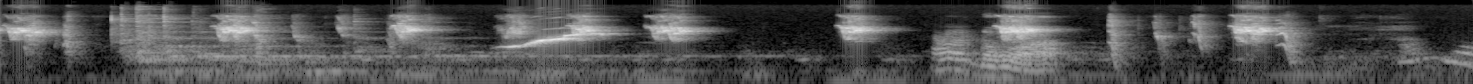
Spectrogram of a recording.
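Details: Pet parrot indoors making coughing sounds: short, harsh, noisy bursts repeated about every second, with one rising squeaky note in the middle and a faint low hum underneath.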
